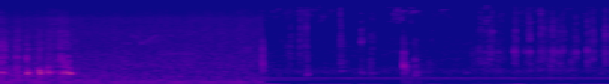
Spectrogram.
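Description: Wet stone fix (reef rock cement) being stirred and scraped by hand in a plastic tub. It starts about two seconds in as a run of small, irregular clicks and scrapes, after a stretch of steady low hum.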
